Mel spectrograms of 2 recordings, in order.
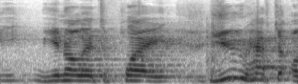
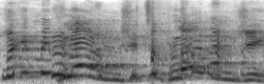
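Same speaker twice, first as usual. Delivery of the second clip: high, laughing Italian-American Luigi voice; Italian-American plumber, hammed up; Italian-American accent; 11 semitones higher than usual.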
